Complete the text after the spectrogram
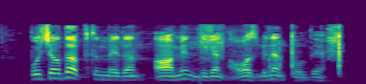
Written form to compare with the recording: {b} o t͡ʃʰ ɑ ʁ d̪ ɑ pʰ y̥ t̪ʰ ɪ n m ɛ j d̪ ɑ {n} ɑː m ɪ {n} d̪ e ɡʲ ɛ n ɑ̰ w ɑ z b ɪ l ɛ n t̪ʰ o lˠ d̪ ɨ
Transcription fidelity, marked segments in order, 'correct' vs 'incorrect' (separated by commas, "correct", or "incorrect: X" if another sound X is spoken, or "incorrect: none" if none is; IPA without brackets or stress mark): correct, correct, correct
